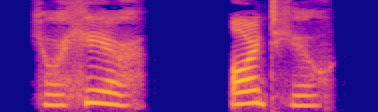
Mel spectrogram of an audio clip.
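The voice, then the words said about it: Soft quiet voice. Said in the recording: “I continue in a soft voice.”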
